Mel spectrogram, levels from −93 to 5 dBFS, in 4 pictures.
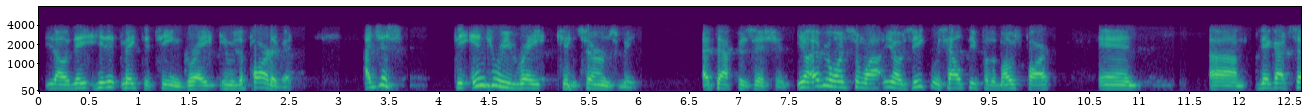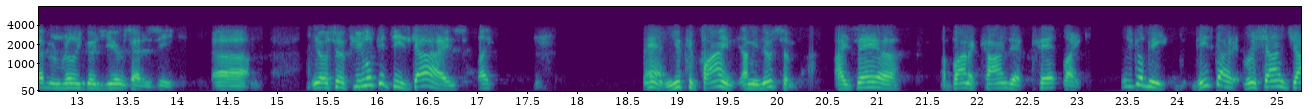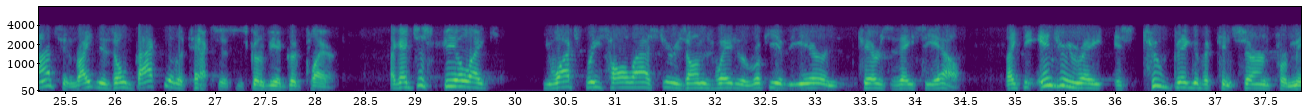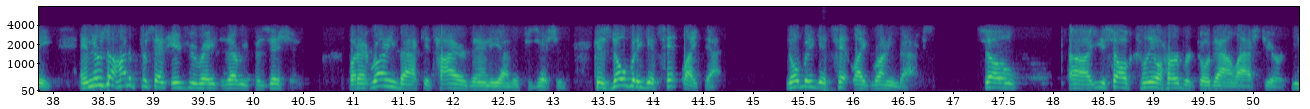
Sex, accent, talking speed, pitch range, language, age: male, American, 205 wpm, 135-190 Hz, English, 50-69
